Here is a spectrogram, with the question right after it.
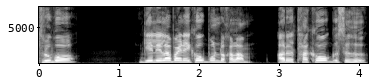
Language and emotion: Bodo, angry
